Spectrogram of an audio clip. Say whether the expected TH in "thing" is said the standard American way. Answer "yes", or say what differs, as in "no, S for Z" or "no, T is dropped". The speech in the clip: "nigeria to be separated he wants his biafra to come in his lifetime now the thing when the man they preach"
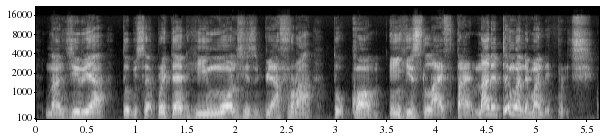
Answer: no, T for TH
